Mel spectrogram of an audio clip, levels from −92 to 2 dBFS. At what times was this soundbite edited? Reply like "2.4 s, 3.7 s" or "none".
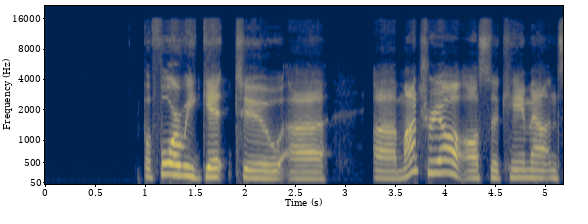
3.2 s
